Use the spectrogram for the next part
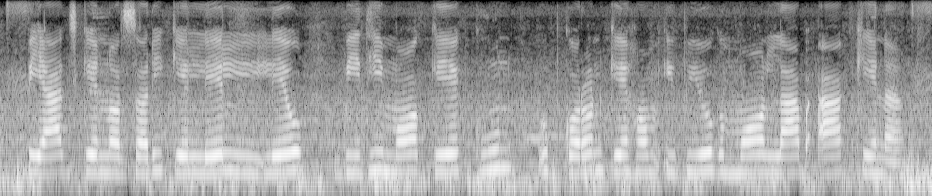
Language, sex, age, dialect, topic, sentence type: Maithili, female, 18-24, Southern/Standard, agriculture, question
